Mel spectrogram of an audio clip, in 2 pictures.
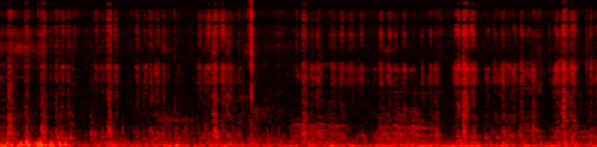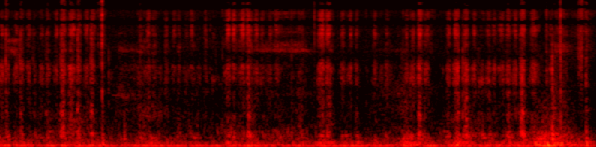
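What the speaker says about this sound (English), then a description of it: "Let's do some writing." A Big Idea Design EDC fountain pen writes on paper up close, with a continuous soft scratchy nib stroke over faint background hiss, steady for the whole stretch.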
